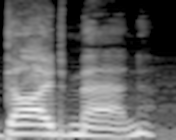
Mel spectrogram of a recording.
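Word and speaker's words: Deid Mann: The victim, Mr. Dyed Man, Is how it should be pronounced. In German, the second vowel says its name.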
